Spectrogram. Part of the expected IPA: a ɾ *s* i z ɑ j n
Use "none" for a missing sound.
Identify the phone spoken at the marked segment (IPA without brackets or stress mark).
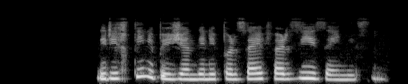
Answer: z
